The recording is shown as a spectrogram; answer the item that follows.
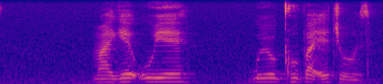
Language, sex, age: Swati, male, 20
